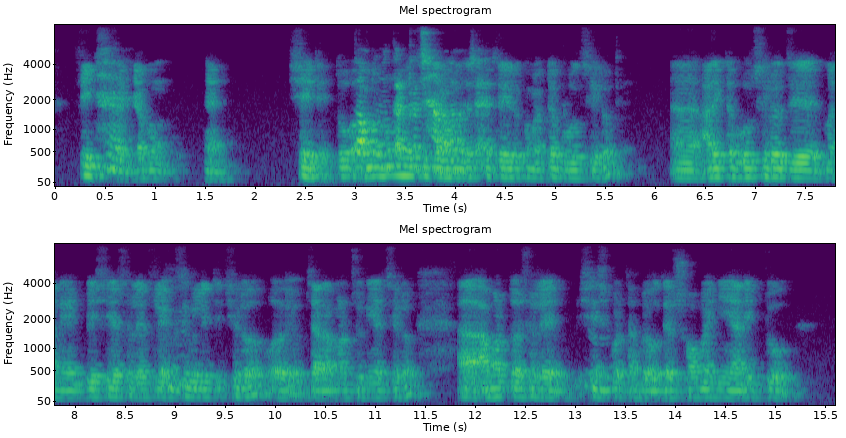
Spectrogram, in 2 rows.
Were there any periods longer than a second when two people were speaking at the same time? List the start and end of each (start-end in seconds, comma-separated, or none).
3.0-4.4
